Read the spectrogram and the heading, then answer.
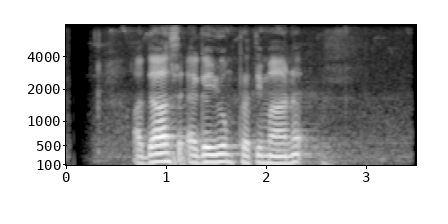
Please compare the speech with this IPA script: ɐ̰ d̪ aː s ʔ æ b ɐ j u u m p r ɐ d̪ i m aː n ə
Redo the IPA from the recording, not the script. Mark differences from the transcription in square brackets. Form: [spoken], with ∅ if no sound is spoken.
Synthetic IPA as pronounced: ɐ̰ d̪ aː s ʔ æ [ɡ] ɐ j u u m p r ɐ [t̪] i m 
